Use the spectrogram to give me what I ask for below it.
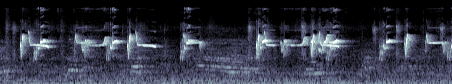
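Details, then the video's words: Competition song of a red-headed flowerpecker, a string of piercing high chips and short downward-sliding whistles ending in level tones, grouped in quick clusters roughly every second, against a quiet background. "Chim Sâu Đầu Đỏ Hót Đấu"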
